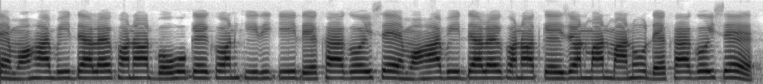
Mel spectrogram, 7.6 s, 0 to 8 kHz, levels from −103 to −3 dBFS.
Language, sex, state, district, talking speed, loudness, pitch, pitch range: Assamese, female, Assam, Kamrup Metropolitan, 85 wpm, -13 LUFS, 230 Hz, 220-230 Hz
